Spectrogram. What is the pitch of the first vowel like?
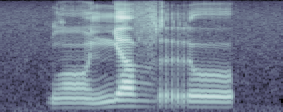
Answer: low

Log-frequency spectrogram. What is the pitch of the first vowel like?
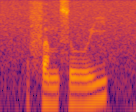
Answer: low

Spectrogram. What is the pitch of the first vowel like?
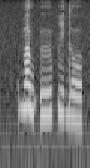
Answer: falling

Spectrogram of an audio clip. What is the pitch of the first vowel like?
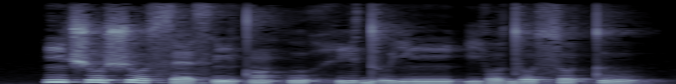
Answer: high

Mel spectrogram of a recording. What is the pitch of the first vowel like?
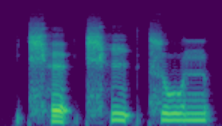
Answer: low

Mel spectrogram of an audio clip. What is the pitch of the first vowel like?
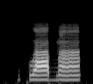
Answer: high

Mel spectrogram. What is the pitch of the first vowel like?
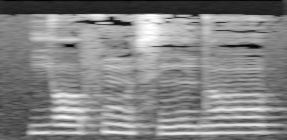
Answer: high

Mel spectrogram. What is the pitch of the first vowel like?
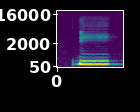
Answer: high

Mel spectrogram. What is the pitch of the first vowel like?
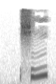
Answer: rising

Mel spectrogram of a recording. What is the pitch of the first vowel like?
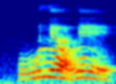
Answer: rising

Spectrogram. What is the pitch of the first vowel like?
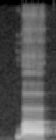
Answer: low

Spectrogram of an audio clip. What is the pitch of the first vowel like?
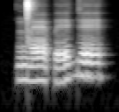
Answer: low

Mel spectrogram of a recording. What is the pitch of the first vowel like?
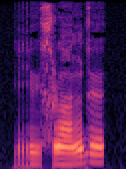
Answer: low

